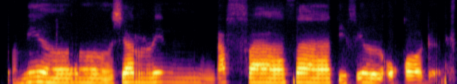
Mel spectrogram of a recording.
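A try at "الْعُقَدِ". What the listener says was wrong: Uqode itu panjang qafnya. Langsung ke dal uqode. Uqode.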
